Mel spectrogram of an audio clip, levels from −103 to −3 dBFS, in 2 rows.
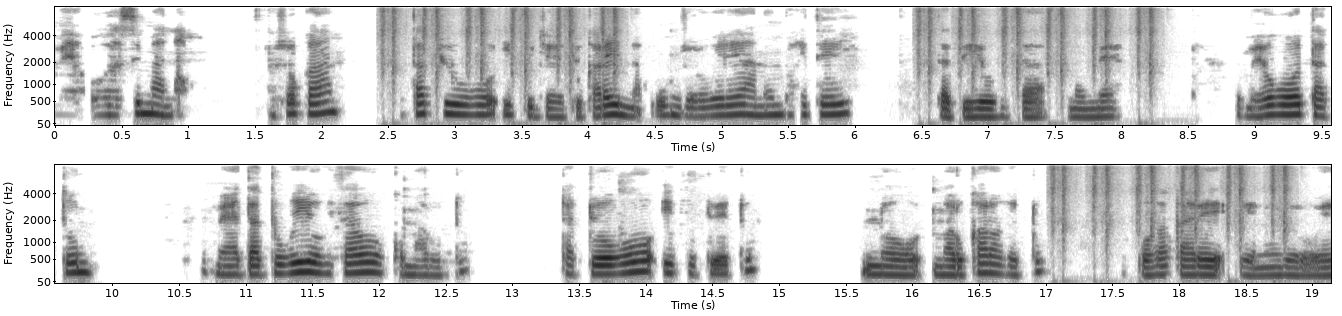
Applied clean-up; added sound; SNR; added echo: none; Rattle (instrument); 13 dB; none.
